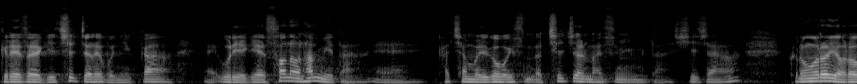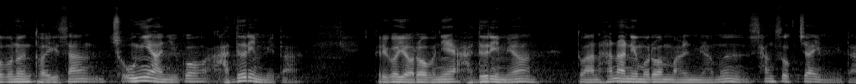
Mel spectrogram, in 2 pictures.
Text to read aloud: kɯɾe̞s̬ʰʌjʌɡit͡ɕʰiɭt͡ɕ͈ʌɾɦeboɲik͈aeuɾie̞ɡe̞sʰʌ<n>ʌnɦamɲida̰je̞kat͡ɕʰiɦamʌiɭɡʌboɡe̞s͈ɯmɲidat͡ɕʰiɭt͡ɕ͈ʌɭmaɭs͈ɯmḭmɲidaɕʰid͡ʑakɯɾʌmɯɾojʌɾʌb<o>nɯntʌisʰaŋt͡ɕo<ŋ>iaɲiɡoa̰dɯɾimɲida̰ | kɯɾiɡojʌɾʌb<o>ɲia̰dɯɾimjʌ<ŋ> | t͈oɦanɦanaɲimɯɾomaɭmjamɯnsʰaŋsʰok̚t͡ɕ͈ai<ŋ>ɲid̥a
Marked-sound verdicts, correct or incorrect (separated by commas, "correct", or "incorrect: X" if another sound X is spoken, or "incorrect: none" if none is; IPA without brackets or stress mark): correct, incorrect: u, correct, incorrect: u, incorrect: n, incorrect: m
